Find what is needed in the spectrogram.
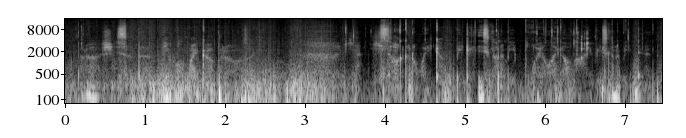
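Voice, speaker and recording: Whispering at a moderate pace with hardly any pauses, over noticeable background noise. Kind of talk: ASMR soft rambling. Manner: whispered, very quiet; soft-spoken.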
